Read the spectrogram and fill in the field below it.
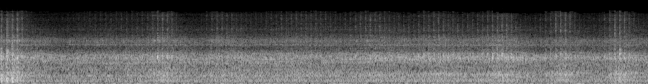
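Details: VW T4 2.5L with intermittent rough running within a specific cold-engine temperature range, loss of power and rich smell: uneven lumpy idle with a stumble; cylinder 1 intake valve broken spring holding the valve open.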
